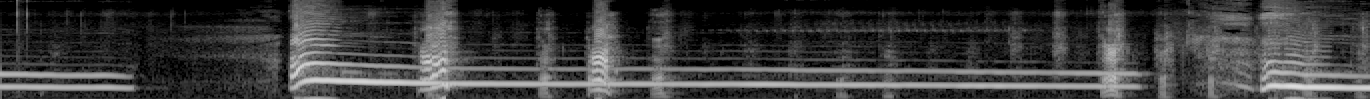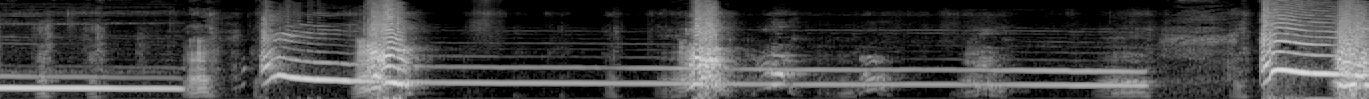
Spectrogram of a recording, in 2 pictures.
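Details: Dogs howling: long steady tones near the same pitch, each held about four seconds and gently falling, starting with a sharp rise, separated by brief gaps and short clicks or knocks.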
